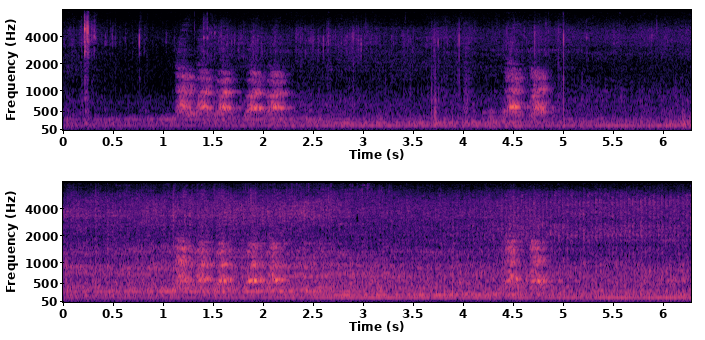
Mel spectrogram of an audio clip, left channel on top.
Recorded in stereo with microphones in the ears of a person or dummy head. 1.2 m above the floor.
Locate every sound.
1.1 s a dog barking: 50° right (ahead or behind), 4.5 m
